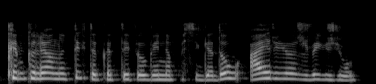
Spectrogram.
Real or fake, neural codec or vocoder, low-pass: fake; codec, 16 kHz, 16 kbps, FunCodec, trained on LibriTTS, 50 frames a second; 7.2 kHz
